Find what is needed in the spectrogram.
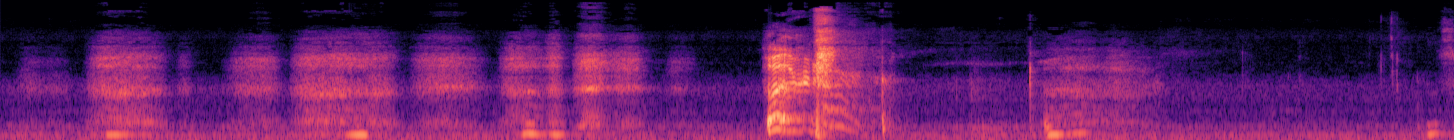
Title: Desperate, Apologetic Sneezes (holdbacks and talking)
